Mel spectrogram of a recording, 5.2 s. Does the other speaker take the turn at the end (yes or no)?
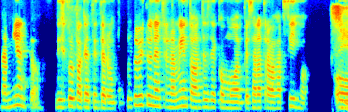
yes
